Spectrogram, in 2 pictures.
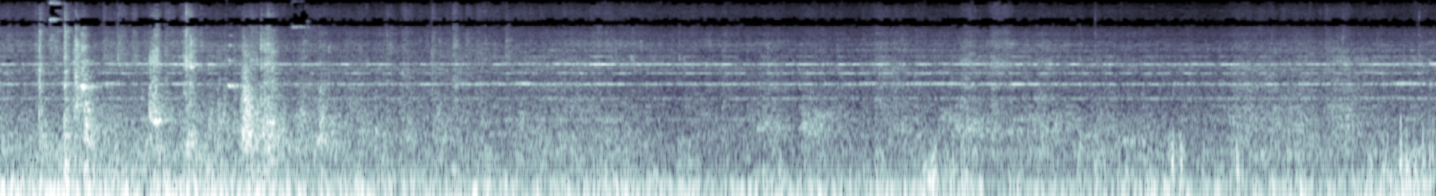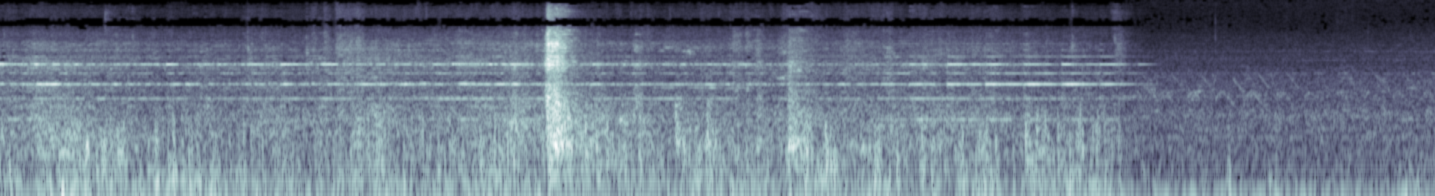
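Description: Freight train of boxcars rolling through a grade crossing: a heavy low rumble with sharp clanks of wheels over the rails. The rumble weakens about halfway through. Steady high ringing tones run over it until near the end.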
